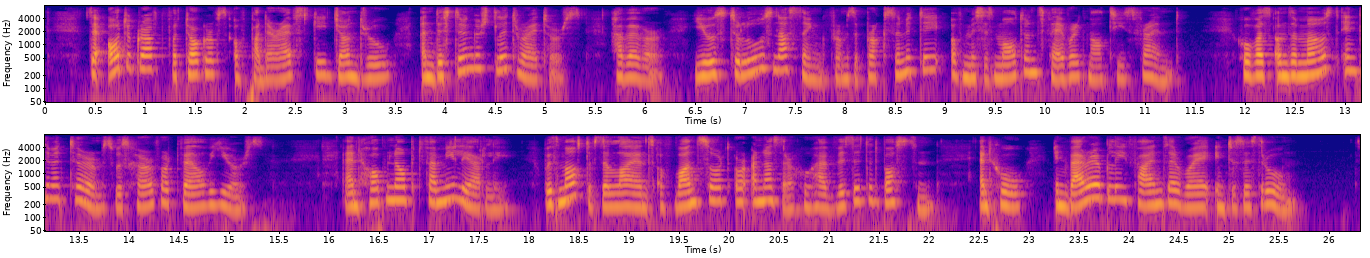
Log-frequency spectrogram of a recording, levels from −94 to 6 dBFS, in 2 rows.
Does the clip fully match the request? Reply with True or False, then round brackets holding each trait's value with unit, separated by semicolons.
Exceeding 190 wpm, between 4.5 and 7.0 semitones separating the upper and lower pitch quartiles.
False (140 wpm; 5.2 semitones)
